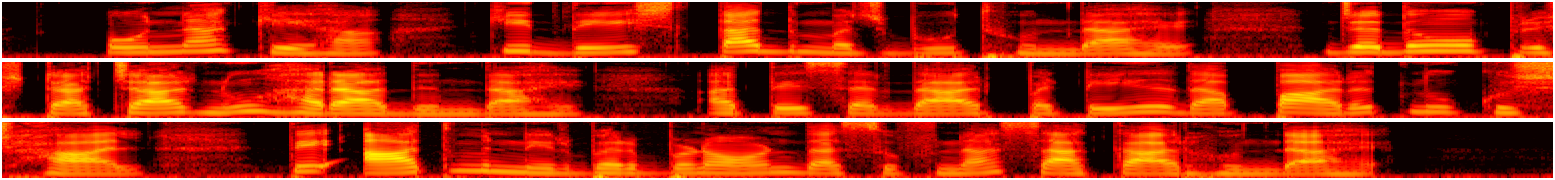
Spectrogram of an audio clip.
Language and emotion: Punjabi, neutral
